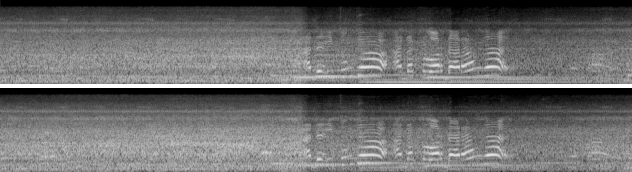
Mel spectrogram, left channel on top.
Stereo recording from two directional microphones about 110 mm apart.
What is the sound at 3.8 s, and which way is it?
Speech, 5° left (ahead or behind).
